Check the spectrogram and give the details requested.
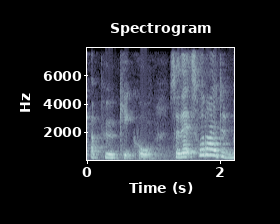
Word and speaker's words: pūkeko: So we say pūkeko, but the pronunciation of the letter O in Te Reo Māori is o, pūkeko, pūkeko.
